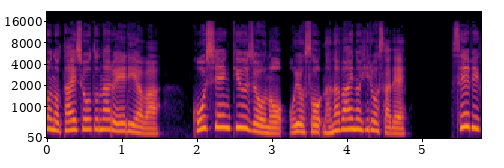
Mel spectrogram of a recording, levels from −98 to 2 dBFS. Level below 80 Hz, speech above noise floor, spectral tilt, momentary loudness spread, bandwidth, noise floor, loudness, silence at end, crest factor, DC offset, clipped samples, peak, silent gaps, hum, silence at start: -78 dBFS; over 63 dB; -5 dB/octave; 7 LU; 16 kHz; under -90 dBFS; -27 LUFS; 0 s; 12 dB; under 0.1%; under 0.1%; -14 dBFS; 4.87-5.38 s; none; 0 s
